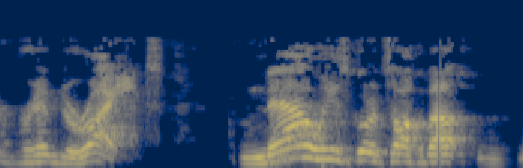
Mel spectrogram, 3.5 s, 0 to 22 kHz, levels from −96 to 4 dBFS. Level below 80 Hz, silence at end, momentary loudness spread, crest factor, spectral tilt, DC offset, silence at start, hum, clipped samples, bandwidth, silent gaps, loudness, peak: -66 dBFS; 0.15 s; 15 LU; 18 dB; -5 dB/octave; under 0.1%; 0 s; none; under 0.1%; 8.8 kHz; 1.44-1.52 s; -22 LUFS; -6 dBFS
